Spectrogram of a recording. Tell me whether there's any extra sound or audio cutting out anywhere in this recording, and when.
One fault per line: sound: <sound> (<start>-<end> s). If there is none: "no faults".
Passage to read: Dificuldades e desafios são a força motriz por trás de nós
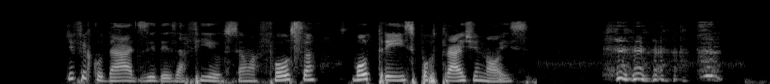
sound: laugh (6.0-7.2 s)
